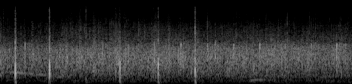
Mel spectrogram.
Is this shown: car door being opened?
no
